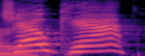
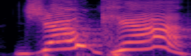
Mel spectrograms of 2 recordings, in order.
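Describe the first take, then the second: First: It is said flatly, without enthusiasm. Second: It is said loudly, with enthusiasm.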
